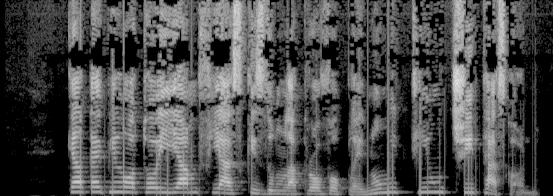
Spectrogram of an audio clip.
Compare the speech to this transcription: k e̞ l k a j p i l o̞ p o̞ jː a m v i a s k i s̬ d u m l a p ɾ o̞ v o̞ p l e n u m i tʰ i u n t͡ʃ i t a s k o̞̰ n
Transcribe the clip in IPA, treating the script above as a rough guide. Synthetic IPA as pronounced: k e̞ l k a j p i l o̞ t o̞ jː a m f i a s k i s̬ d u m l a p ɾ o̞ v o̞ p l e n u m i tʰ i u n t͡ʃ i t a s k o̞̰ n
